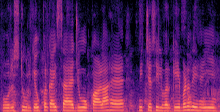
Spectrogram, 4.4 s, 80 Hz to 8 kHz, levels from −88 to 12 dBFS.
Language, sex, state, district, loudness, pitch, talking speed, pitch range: Hindi, female, Haryana, Jhajjar, -15 LUFS, 220 Hz, 230 wpm, 210-230 Hz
